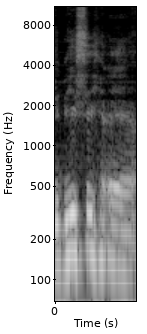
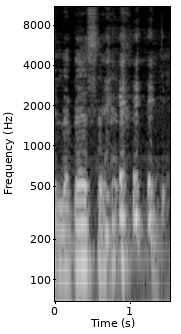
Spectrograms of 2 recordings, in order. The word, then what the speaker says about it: Libisi: Yes, that's correct, Reverend Libisi. I normally hear other people in KZN say Lebese. Lebesi is in milk, ne? Yes, as in milk. It's Reverend Libisi, the Tsonga Reverend.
